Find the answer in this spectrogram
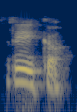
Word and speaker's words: Reka: Is it Reka? Rika? Yes, Reka.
